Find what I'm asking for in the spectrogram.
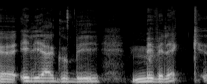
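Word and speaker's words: Éléa Gobbé-Mévellec: formidable film que vous avez co-signé avec Elia Gobé-Mévelec, si je prononce bien. – Oui. Vous avez très bien prononcé.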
